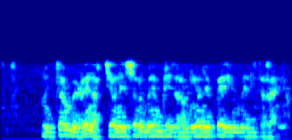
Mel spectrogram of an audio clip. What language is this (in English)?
Italian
